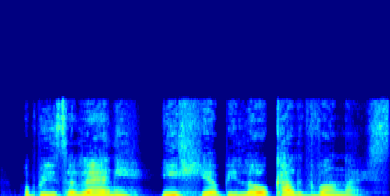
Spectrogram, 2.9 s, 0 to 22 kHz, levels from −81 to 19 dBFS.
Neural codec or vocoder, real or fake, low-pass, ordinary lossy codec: codec, 16 kHz in and 24 kHz out, 0.4 kbps, LongCat-Audio-Codec, two codebook decoder; fake; 10.8 kHz; none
